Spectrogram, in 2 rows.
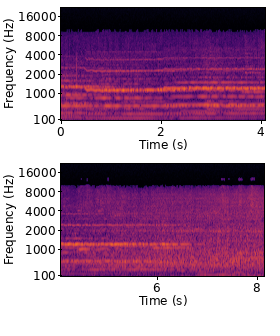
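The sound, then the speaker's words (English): An Amtrak passenger train heading towards New York, around Syracuse at 3 o'clock in the morning, rolls along the rails with a steady, continuous rumble and high whining tones that slowly shift in pitch, heard from inside the moving car with no talking. “it's now 3 o'clock in the morning, and I'm on an Amtrak train, heading towards New York.”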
